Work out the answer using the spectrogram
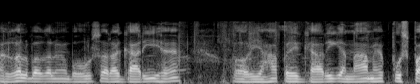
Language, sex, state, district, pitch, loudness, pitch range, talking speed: Hindi, male, Bihar, West Champaran, 135 Hz, -17 LUFS, 125-140 Hz, 215 wpm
